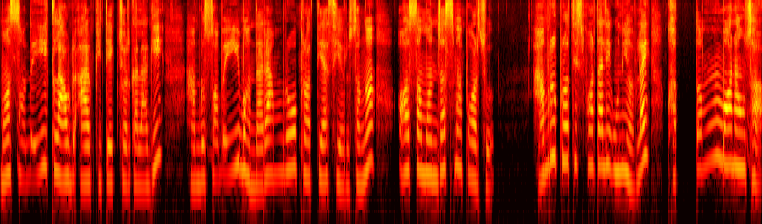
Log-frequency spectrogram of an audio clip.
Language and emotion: Nepali, fearful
